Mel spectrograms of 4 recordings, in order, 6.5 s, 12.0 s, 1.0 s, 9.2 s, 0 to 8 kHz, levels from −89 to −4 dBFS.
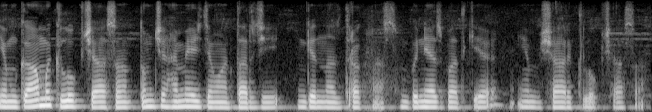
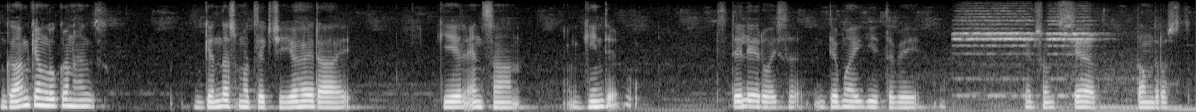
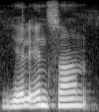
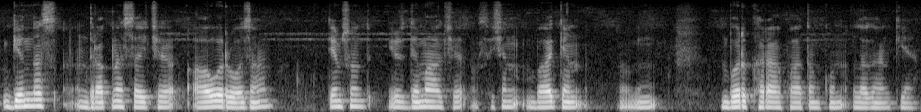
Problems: none marked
